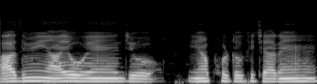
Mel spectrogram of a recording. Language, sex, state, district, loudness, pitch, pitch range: Hindi, male, Chhattisgarh, Kabirdham, -15 LUFS, 140 Hz, 140-145 Hz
